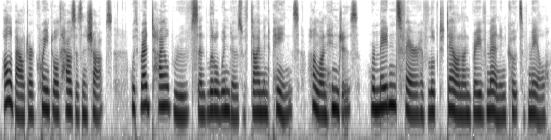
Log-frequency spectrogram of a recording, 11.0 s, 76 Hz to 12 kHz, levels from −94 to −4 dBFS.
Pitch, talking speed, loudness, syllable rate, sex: 215 Hz, 185 wpm, -19 LUFS, 4.7 syllables/s, female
